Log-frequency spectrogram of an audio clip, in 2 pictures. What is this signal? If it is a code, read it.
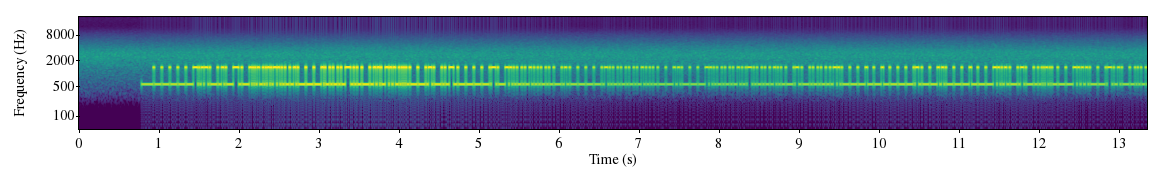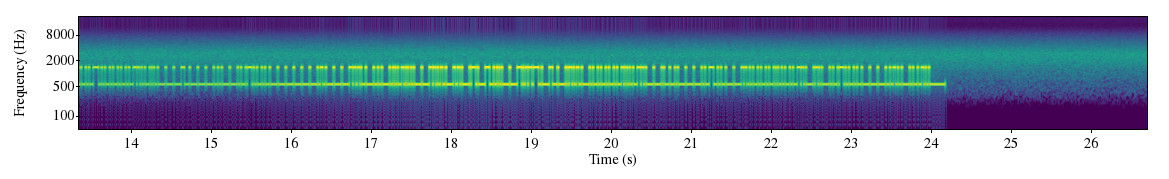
RTTY (75 baud, 850 Hz shift), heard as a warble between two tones, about 1000 Hz centre, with radio static and fading. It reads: UTRCD 7G5UG CYA9E 0WA0I 037Z1 VVZIV WAQSX IEUK5 6MQ3W GQJUF WIEOJ TMSW4 XK9L6 D3QP7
